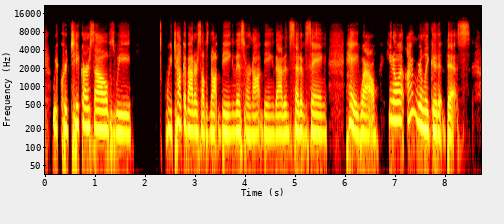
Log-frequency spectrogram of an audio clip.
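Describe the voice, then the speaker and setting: At a moderate pace, a plain, everyday voice with ordinary pitch variation comes through dry and close with no echo over a quiet background. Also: woman, fairly low pitch for a woman. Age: 50s. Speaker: teacher. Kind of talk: casual chat.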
